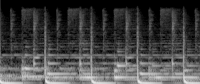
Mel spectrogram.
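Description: Electronic dance music: a steady kick drum about twice a second under sustained synth notes.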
